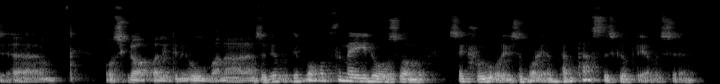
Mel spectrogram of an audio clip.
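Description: His pitch swings very widely as this man speaks at a moderate pace. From northern Sweden, Örnsköldsvik. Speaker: veterinarian. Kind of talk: interview. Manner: halting.

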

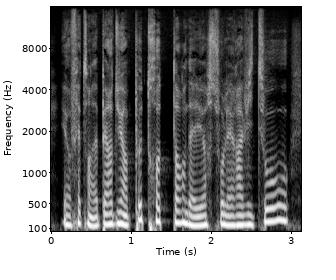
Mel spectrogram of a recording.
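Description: Captured with a dry, close sound and no echo, a woman speaks at a fairly low pitch in a dark, mellow tone with ordinary pitch variation. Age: 50s. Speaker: amateur runner. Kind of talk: interview. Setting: remote call.

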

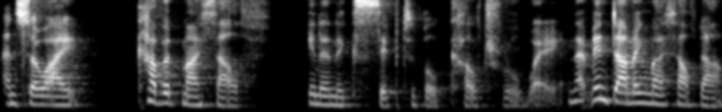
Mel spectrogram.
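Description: Speaking at a fairly quick pace, a woman uses a medium pitch with ordinary pitch variation and some vocal fry. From South Africa. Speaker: marketing leader and board member. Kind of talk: interview conversation.

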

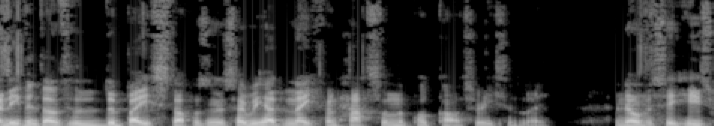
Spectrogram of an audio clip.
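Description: This is a man's voice. The audio is dry and close-up, free of any echo. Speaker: podcast host. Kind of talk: casual chat; ad read.

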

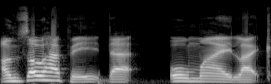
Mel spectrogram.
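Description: This is a man speaking. He has a British accent. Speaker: reality TV contestant. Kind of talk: casual chat.

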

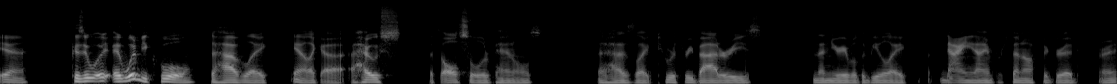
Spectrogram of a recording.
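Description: Dry and close with no echo, a very clean recording with a silent background captures a man speaking at a moderate pace in a very deep, low voice with ordinary pitch variation. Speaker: podcast host. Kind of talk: casual chat. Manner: loud.

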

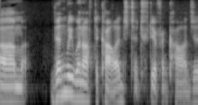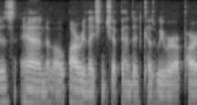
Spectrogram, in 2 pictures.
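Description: Lively in intonation and at a fairly quick pace, the speaker uses an American accent against a quiet background. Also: man, fairly low pitch for a man, dry, close sound with no echo. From US, Southern California. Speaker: naturopathic doctor. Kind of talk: interview.

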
